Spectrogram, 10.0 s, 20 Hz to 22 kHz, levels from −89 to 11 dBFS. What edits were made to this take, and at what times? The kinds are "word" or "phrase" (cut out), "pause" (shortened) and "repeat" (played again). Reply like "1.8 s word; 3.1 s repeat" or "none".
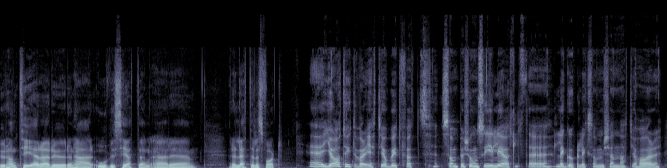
8.7 s word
